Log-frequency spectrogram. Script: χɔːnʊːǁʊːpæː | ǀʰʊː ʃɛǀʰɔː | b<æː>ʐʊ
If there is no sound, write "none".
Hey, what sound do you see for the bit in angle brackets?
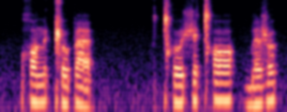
ɛː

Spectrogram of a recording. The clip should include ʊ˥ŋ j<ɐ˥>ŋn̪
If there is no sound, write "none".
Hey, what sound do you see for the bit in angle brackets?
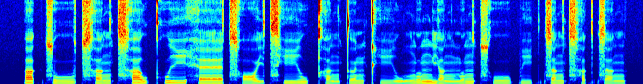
ɐ˨˩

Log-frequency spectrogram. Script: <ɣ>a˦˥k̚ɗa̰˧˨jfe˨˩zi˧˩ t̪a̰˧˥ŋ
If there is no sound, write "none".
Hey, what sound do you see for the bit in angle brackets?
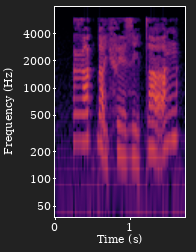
ɣ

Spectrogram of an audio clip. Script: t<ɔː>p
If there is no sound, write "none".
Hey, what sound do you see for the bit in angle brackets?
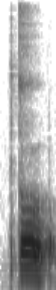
ʊː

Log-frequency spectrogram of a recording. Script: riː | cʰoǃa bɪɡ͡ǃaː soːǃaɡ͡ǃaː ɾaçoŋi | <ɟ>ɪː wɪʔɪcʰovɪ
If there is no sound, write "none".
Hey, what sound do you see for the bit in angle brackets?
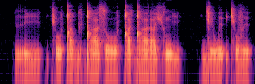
ɟ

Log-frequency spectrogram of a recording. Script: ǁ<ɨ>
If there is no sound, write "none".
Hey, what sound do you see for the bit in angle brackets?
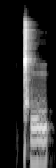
ɨ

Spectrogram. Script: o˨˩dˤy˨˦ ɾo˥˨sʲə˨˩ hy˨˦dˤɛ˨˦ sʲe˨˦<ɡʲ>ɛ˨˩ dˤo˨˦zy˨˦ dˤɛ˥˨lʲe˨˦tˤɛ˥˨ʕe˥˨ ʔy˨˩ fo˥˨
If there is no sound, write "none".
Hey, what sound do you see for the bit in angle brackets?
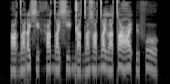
ɡʲ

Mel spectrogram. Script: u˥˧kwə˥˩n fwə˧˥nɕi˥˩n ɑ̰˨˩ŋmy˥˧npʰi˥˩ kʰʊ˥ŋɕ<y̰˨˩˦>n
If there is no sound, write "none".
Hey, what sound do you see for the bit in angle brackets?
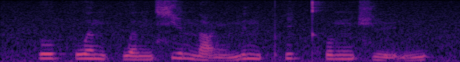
y̰˨˩˦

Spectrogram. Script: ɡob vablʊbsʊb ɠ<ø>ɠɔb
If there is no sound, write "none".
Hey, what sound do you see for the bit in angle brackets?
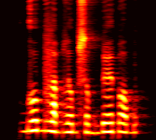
ø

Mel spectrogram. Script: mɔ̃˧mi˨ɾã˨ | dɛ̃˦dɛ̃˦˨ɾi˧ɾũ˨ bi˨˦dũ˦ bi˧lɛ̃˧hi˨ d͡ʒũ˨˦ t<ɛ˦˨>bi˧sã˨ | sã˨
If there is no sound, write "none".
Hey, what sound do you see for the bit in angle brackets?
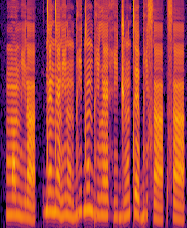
ɛ˦˨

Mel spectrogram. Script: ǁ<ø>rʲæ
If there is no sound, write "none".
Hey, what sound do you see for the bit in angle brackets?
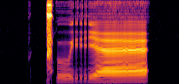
u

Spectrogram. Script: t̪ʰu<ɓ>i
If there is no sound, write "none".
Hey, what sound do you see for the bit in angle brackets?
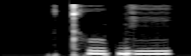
ɓ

